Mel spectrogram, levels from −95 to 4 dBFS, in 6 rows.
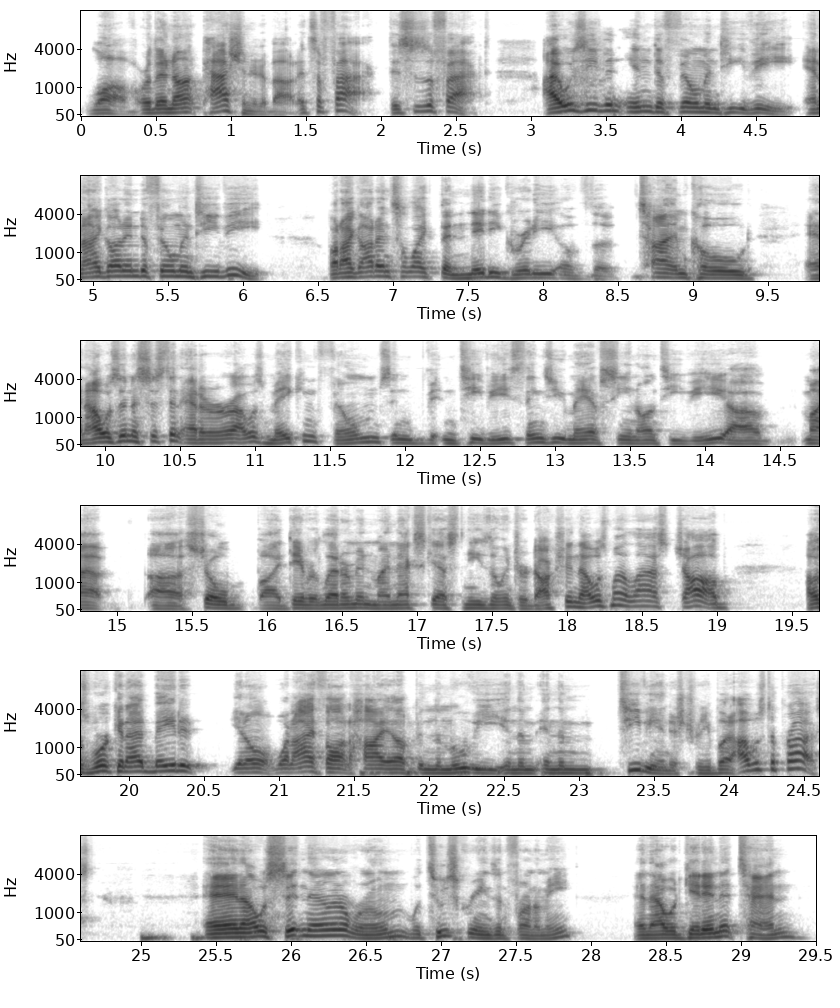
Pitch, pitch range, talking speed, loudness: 135 Hz, 115-165 Hz, 255 wpm, -24 LUFS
